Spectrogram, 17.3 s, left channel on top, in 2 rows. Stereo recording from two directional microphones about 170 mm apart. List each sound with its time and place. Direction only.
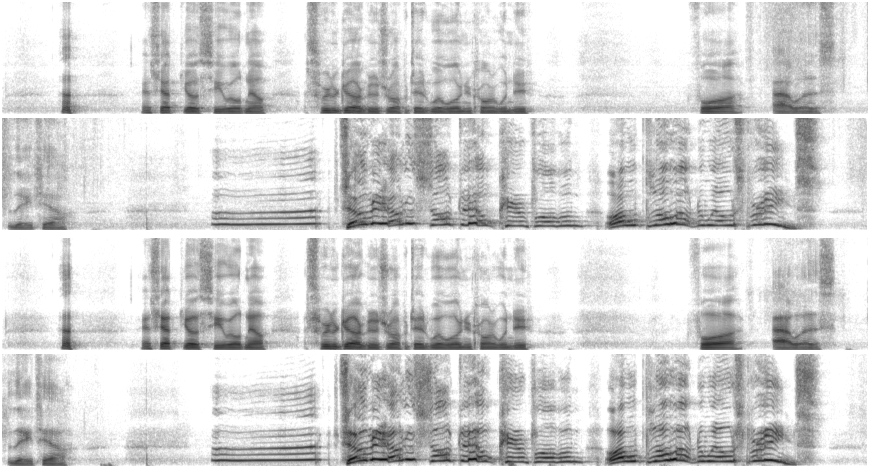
0.2 s a sound: 30° right (ahead or behind)
1.4 s speech: 30° right (ahead or behind)
5.8 s sniff: 35° right (ahead or behind)
6.9 s speech: 35° right (ahead or behind)
10.1 s sniff: 35° right (ahead or behind)
10.8 s speech: 25° right (ahead or behind)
